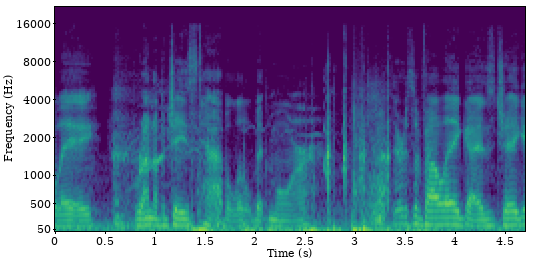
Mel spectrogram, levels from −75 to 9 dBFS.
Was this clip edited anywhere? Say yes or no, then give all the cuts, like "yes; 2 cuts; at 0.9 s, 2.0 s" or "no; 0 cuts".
yes; 1 cut; at 3.4 s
